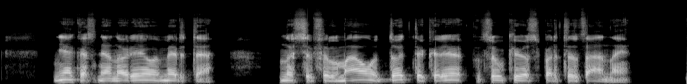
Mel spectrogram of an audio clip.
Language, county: Lithuanian, Kaunas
